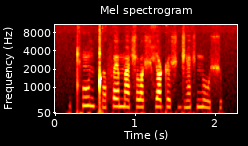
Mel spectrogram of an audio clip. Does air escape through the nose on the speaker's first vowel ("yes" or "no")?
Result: yes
